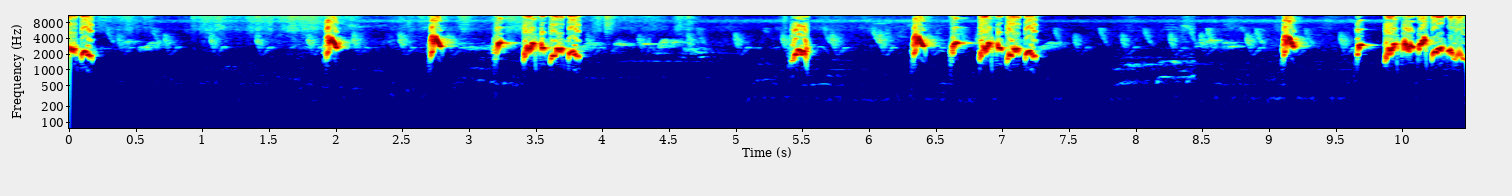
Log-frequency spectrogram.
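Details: Red-whiskered bulbul in Thailand singing a doubled song in the southern master style, slow and clear, played for young birds to copy: bright warbled phrases of quick rising-falling notes, about five bursts with short gaps, faint whistles behind.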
